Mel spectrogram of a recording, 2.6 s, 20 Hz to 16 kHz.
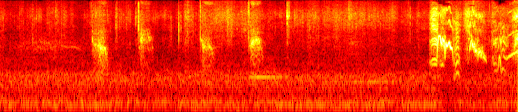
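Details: At a Tenmangu shrine in Japan on 23 December 2021, sparrows call with faint high chirps early on, then a loud burst of sharp, tumbling chirps near the end, over a constant low hum.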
